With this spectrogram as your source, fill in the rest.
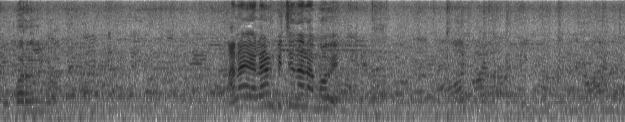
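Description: A crowd of men chatters and calls out all around outdoors.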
